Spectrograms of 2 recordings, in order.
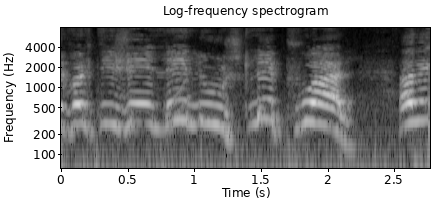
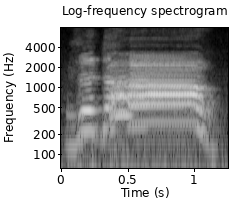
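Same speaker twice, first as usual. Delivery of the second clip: irritated shout; 9 dB louder than usual. Acted. Octopus disturbed while sleeping.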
